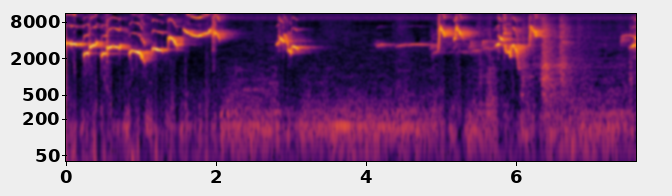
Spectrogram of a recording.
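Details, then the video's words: Morning song of a white-rumped shama meant to goad rivals into replying: rapid tumbling whistled notes at first, then a held plain whistle and harsher, buzzy high bursts after short gaps. "Pancingan Kacer Gacor Pagi Hari Bikin Lawan AUTO NYAUT!!! Ikut Emosi"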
